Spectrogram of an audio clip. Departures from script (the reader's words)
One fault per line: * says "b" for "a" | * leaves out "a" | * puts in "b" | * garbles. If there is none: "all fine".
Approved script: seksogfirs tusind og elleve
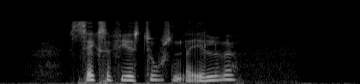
all fine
